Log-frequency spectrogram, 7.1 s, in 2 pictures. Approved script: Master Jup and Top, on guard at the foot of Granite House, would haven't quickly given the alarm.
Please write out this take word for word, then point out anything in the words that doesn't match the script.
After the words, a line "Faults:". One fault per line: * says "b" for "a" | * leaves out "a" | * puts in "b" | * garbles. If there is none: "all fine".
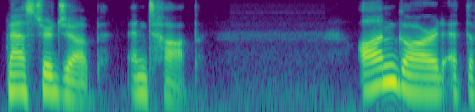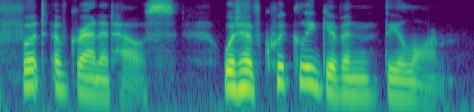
Master Jup and Top, on guard at the foot of Granite House, would have quickly given the alarm.
Faults:
* says "have" for "haven't"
